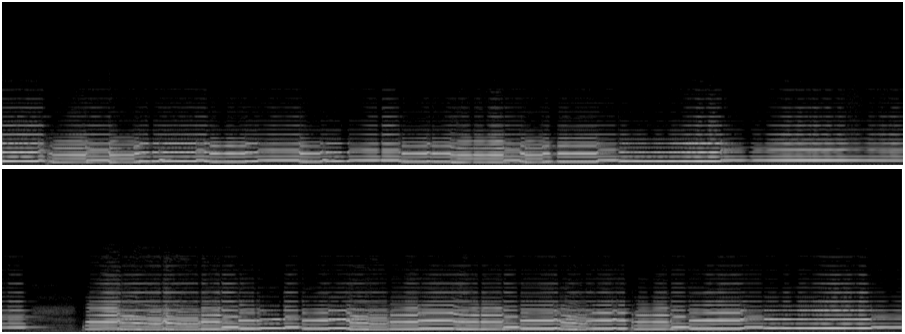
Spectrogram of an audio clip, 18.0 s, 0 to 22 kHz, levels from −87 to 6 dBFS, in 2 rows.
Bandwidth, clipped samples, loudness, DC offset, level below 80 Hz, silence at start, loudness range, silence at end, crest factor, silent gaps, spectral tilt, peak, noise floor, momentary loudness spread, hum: 9.4 kHz; under 0.1%; -28 LUFS; under 0.1%; -74 dBFS; 0 s; 3 LU; 0 s; 12 dB; none; -1 dB/octave; -16 dBFS; -56 dBFS; 6 LU; none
